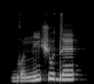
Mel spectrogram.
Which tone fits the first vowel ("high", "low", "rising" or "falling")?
low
